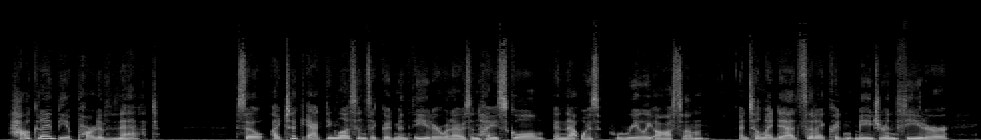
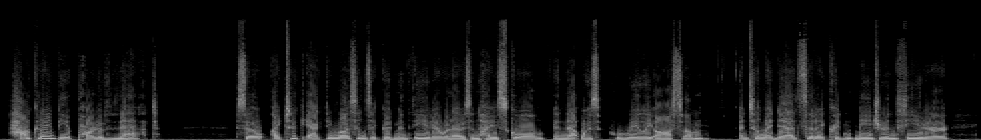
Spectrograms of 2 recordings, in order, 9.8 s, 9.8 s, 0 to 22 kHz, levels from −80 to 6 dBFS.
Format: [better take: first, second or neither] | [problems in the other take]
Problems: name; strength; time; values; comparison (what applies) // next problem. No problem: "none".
first | distortion; slight; 10 dB below the speech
